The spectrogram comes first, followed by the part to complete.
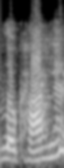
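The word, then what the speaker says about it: lōkahi: it's amazing and live live lokahi like live lokahi is that how you say it perfect yes this is kohai what does lokahi mean great question so lokahi is a hawaiian value and practice that means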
